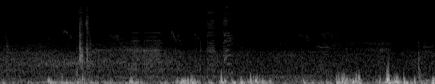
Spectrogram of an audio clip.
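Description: Irregular low thumps of footsteps on a yacht's fibreglass deck, with a sharp click about a second in.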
